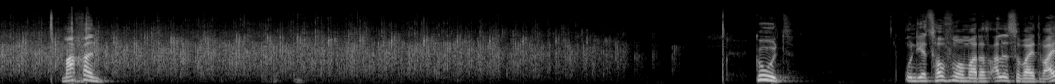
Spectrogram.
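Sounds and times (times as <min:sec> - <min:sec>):
audience applause: 0:00.0 - 0:06.9
speech: 0:00.6 - 0:01.2, 0:07.6 - 0:08.0, 0:09.0 - 0:10.5.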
